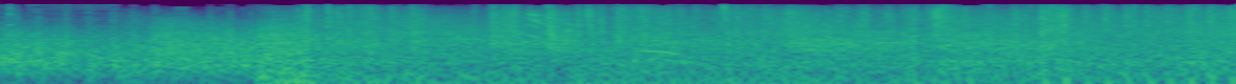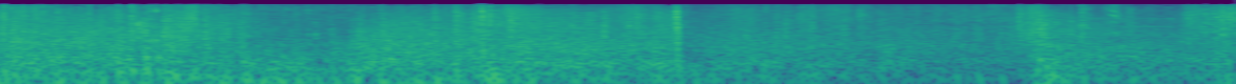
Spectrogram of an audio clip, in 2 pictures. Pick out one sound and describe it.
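Rapid gunfire rattles and echoes.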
